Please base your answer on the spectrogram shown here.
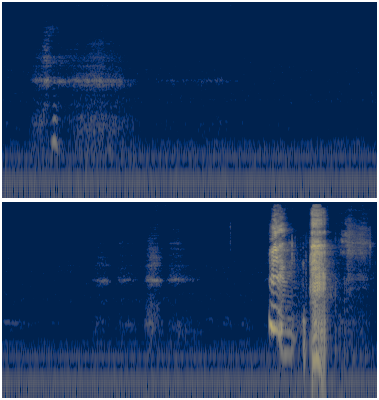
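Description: Two quick, suppressed sneezes close together near the end after a faint earlier breath; stifled sneezing.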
